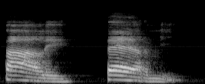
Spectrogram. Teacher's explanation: quelques R roulés dans permis, permis, affaire, sur, donc j'essaye d'imiter un peu, avec parfois un allongement de la voyelle qui précède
